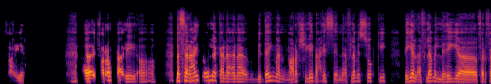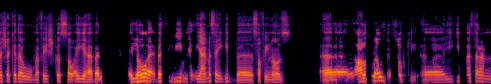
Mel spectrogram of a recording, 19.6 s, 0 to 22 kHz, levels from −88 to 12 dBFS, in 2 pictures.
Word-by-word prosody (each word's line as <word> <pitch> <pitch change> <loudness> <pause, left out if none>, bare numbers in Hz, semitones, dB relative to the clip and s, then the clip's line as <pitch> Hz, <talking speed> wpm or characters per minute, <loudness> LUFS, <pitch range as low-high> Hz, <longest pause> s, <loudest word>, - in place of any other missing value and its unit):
صحيح. 105 0 -10 1.2
آه - - +12
اتفرّجت 165 +8 +3
عليه، 130 +2 -1
آه، - - -7 0.2
آه. 125 - -16 0.4
بس 170 +2 +6
أنا 165 -3 +7
عايز 195 +4 +2
أقول 185 +3 -1
لك 185 -4 0
أنا 140 -2 -2
أنا 135 -2 -2
ب 120 +1 -25
دايمًا 160 +7 -2
ما 115 -4 -14
أعرفش 155 +3 -4
ليه 155 +3 -5
باحس 150 -1 -6
إن 110 -1 -10
أفلام 150 +9 -7
السُبكي 160 +2 -6 0.4
هي 155 +6 +2
الأفلام 160 0 -2
اللي 125 -4 -5
هي 140 +1 -3 0.4
فَرفشة 145 -1 -3
كده 145 -3 0
وما 115 -3 -6
فيش 135 +2 -7
قِصّة 450 +3 -2
وأي - - +1
هبل، - - +3 0.6
اللي 140 +1 +5
هو 160 0 +8
بس 165 - +6
يجيب 160 +2 -6
ل - - -10 0.2
يعني 130 +2 +2
مثلًا 160 -2 -2
يجيب 135 0 -6 0.3
صافيناز 120 -2 -4 0.6
آآ 110 +1 +4 0.5
على 140 +4 +6
طول 180 - +4
أقول 180 0 +3
ده - - -11
السُبكي، - - -11 0.4
آآ 120 0 -3
يجيب 130 +7 -14
مثلًا 150 -1 -3
145 Hz, 155 wpm, -21 LUFS, 125-165 Hz, 1.2 s, آه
